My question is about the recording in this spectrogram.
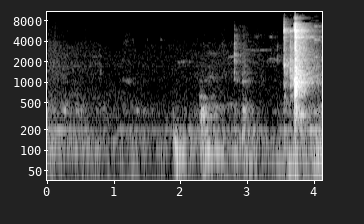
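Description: Near silence, with a few faint soft rustles of a hand mixing dry crumbled khoya and grated coconut in a glass bowl. A short hiss-like burst comes near the end.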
